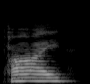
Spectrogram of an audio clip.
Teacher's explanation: there's no vibration here in our throat to produce these sounds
